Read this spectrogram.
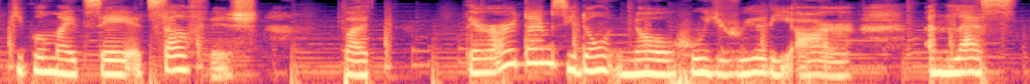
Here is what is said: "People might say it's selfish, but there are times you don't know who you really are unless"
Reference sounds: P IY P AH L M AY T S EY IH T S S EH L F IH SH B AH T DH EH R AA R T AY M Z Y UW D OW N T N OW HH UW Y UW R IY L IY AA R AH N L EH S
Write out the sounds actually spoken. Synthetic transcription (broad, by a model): P IY P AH L M AY T S EY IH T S S EH L F IH SH B AH T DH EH R AA R T AY M S Y UW D OW N T N OW HH UW Y UW R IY L IY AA R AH N L EH S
